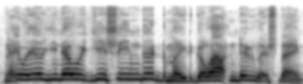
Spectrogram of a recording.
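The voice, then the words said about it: Put-on Oklahoma regional accent. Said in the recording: “Do you like my voices today? I tell you what, I've got a lot of them living here in Oklahoma. You don't have to go far to find some interesting accents.”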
